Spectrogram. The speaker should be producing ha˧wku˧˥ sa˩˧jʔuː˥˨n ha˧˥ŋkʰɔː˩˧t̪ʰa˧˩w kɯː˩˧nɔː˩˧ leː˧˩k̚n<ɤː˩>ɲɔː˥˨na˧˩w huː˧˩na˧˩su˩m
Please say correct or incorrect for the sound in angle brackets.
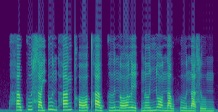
incorrect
